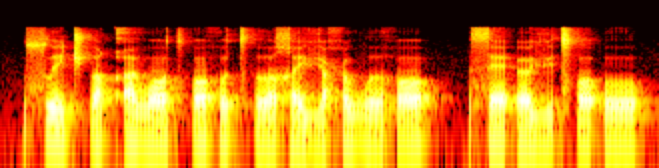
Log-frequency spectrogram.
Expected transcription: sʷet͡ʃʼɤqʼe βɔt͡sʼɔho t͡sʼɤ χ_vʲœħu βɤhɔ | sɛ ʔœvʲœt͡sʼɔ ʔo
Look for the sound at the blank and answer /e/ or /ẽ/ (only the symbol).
e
